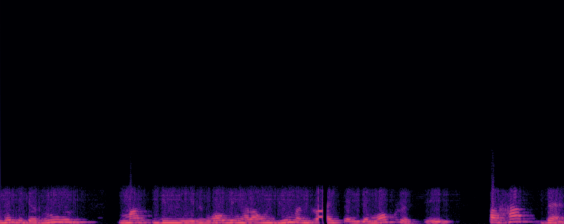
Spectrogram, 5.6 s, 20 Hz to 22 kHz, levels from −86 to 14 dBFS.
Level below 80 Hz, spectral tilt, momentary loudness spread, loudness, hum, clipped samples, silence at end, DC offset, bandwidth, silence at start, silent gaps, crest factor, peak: -72 dBFS; -8 dB/octave; 6 LU; -30 LUFS; none; under 0.1%; 0 s; under 0.1%; 3.9 kHz; 0 s; none; 16 dB; -14 dBFS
